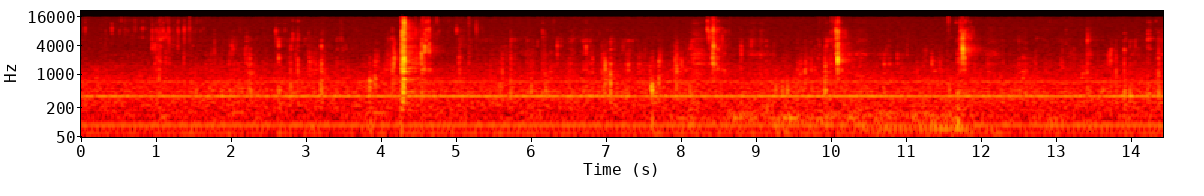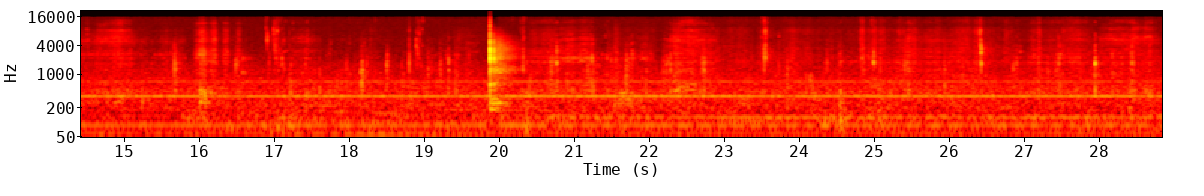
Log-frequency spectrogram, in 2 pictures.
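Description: A person chewing a mouthful of creamy fettuccine alfredo close to the microphone, with wet mouth sounds and a few sharp clicks, the loudest about twenty seconds in. A faint steady hum runs underneath.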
